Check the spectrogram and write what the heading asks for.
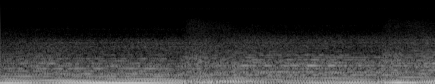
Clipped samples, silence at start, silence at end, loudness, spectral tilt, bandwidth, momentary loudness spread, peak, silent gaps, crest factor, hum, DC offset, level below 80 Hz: under 0.1%; 0 s; 0 s; -26 LUFS; -8.5 dB/octave; 7.6 kHz; 7 LU; -12 dBFS; none; 12 dB; none; under 0.1%; -26 dBFS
